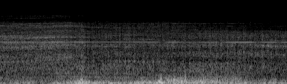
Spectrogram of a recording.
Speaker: gears are sounding good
